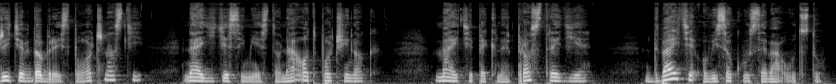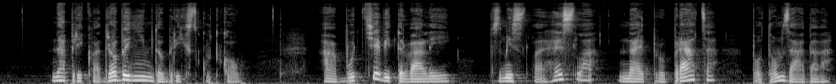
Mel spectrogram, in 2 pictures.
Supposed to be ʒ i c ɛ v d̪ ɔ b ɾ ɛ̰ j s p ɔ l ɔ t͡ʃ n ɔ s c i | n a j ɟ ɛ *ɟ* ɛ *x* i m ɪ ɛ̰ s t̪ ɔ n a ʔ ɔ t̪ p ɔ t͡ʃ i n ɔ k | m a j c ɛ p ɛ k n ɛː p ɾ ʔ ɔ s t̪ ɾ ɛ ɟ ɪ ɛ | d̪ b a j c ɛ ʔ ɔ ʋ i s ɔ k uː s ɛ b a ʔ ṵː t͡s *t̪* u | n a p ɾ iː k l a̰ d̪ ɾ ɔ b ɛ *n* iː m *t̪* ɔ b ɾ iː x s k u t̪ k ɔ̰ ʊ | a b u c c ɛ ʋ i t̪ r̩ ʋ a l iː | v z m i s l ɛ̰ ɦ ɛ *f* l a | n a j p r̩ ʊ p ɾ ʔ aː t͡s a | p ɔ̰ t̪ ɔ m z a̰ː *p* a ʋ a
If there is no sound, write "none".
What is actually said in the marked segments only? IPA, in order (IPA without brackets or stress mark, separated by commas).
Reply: c, s, t̪, ɲ, d̪, s, b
